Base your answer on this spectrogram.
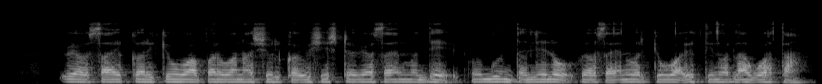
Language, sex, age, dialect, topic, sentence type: Marathi, male, 18-24, Southern Konkan, banking, statement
